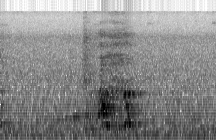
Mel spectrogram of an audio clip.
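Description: A woman's short, high-pitched cry, a single yelp about a second in.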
